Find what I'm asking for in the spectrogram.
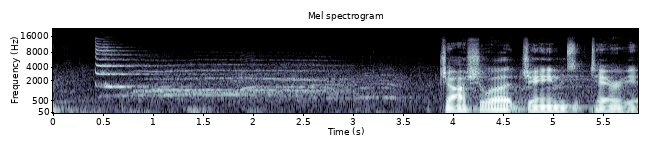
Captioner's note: cheering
